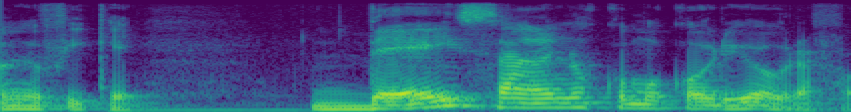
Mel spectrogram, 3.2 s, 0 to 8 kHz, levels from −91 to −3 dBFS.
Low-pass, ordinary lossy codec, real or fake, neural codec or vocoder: 7.2 kHz; none; real; none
